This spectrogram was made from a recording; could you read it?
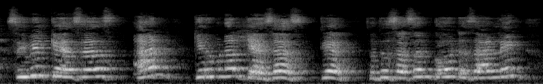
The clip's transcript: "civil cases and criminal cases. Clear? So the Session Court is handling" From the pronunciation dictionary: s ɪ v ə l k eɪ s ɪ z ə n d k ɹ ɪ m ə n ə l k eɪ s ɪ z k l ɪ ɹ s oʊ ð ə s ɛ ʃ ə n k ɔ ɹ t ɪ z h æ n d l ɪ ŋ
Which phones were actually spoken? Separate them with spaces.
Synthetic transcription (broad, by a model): s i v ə l k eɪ s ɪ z ə n d k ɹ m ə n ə l k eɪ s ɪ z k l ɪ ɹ s oʊ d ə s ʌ s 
